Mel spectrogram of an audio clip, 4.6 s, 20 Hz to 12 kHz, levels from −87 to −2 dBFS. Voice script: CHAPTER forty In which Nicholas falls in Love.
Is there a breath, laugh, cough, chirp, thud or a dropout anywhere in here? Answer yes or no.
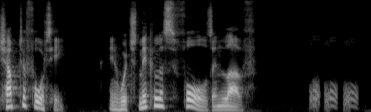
yes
